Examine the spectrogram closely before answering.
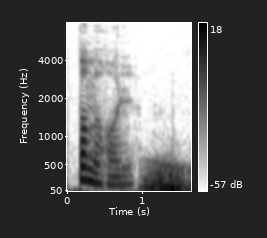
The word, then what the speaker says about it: Pomerol: Alors celui-ci, parfois, on va l'entendre prononcer Pomerol, mais le E se prononce. Pomerol.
